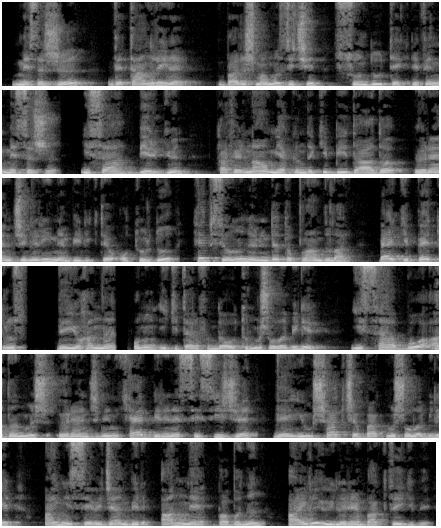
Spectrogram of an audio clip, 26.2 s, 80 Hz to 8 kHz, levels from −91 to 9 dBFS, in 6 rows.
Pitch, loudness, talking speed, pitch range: 145 Hz, -20 LUFS, 120 wpm, 130-180 Hz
